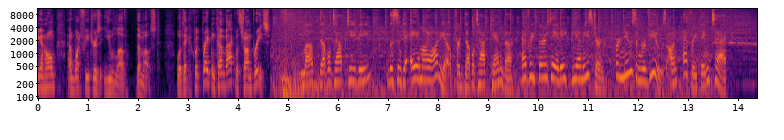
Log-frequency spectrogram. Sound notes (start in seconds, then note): 4.4 inspirational music; 5.3 voiceover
